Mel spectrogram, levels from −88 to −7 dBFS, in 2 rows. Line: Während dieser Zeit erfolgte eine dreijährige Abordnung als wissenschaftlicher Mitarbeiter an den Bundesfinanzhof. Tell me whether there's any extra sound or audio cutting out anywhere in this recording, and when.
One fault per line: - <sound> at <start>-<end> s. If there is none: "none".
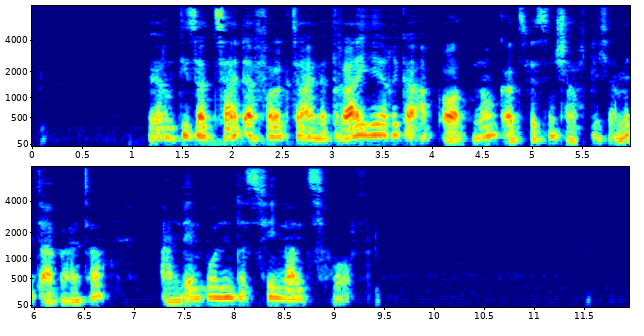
none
